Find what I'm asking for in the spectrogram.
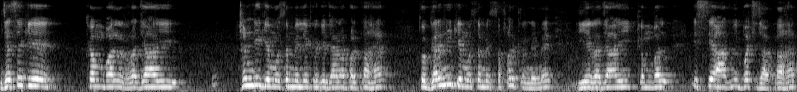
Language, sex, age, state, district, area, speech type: Urdu, male, 18-30, Bihar, Madhubani, rural, spontaneous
